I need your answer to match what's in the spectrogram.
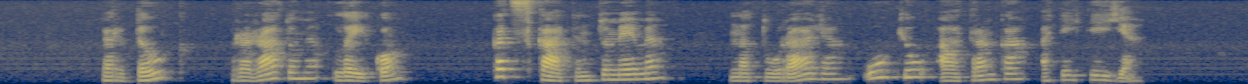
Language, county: Lithuanian, Vilnius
